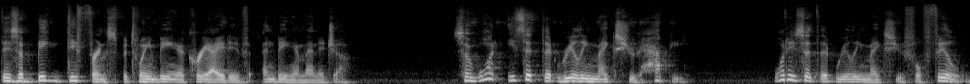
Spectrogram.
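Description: With an Australian accent, a man speaks at a moderate pace and medium pitch, his tone dark, mellow and somewhat breathy. His pitch swings very widely, and the recording is very clean with a silent background. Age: 40s. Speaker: management consultant and former priest. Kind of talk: talk to an audience.

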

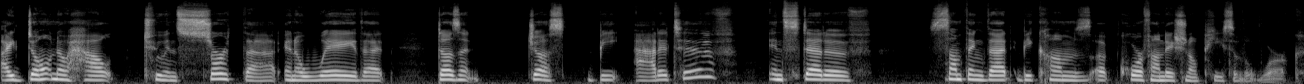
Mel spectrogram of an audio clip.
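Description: On a very clean recording with a silent background, a woman with a Midwestern American accent speaks very slowly at a medium pitch with ordinary pitch variation. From US Midwest, southeastern Ohio. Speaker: music school dean. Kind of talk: interview.

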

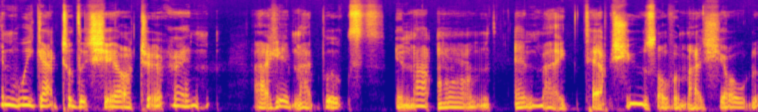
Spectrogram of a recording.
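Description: The sound is dry and close with no echo as a woman talks at a very slow pace. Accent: Southern US. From US South, Nashville. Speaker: civil rights activist. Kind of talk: testimony.

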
